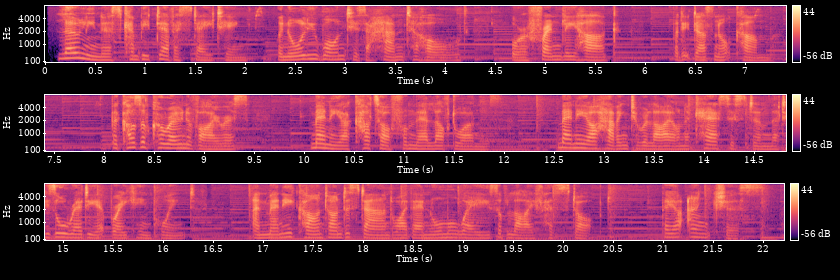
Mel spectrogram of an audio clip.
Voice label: EMOTIONAL; CORONA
